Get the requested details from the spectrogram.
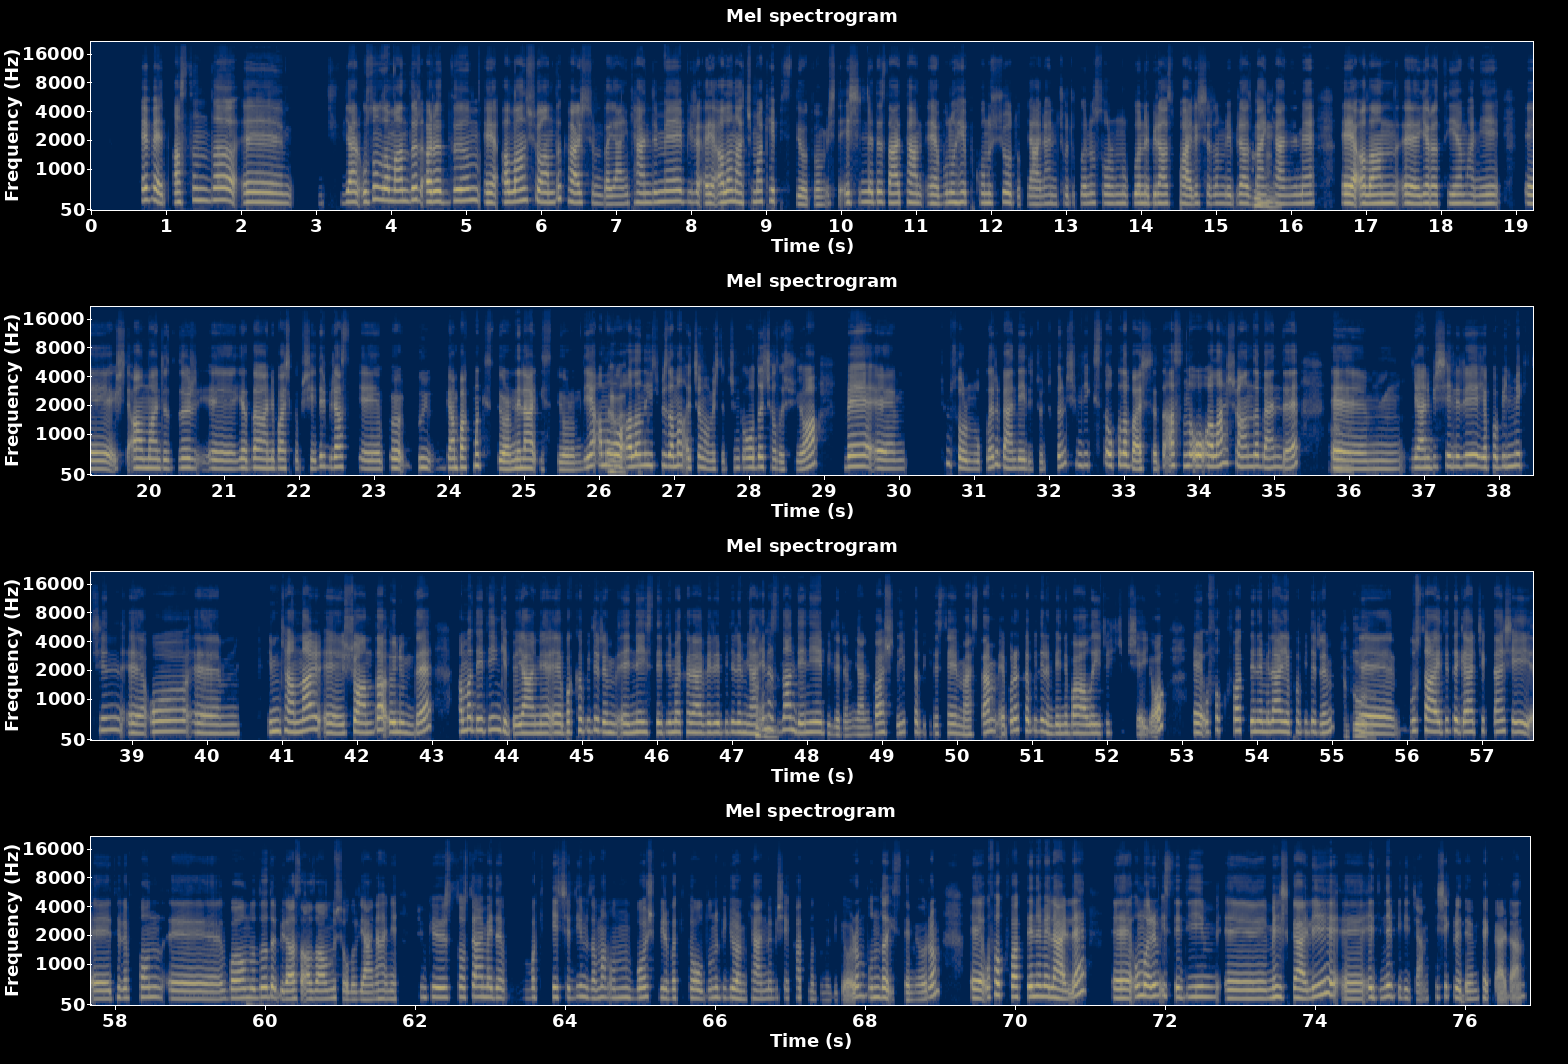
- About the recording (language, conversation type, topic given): Turkish, advice, Boş zamanlarınızı değerlendiremediğinizde kendinizi amaçsız hissediyor musunuz?
- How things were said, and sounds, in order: unintelligible speech; other background noise; unintelligible speech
